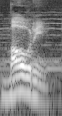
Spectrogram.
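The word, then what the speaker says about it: Māori: It's Maori. It's 2 syllables.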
